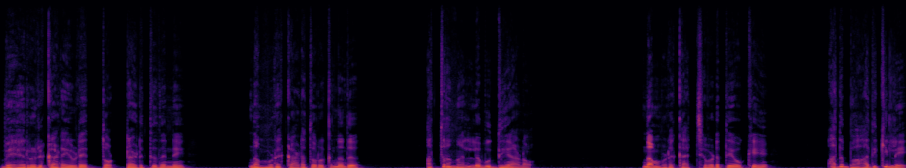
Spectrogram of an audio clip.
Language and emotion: Malayalam, fearful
